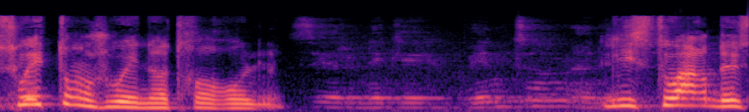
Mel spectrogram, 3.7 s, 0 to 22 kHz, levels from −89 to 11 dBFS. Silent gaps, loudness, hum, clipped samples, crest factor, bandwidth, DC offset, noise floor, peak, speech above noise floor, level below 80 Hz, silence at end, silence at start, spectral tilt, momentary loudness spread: none; -15 LUFS; none; under 0.1%; 16 dB; 12.5 kHz; under 0.1%; -36 dBFS; 0 dBFS; 20 dB; -60 dBFS; 0 s; 0 s; -5 dB/octave; 23 LU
